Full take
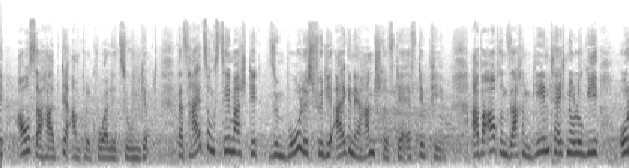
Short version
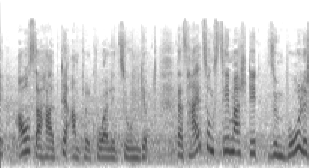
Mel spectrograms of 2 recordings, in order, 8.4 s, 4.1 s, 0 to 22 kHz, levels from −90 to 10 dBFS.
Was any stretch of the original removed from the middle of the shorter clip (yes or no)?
no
